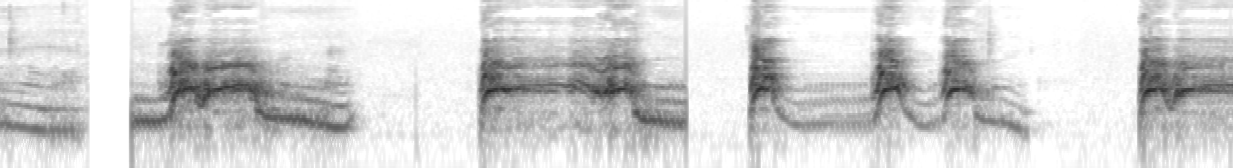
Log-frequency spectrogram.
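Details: Barking Beagles giving long baying howls that slide down in pitch, then a run of three short sharp barks, bouts spaced a couple of seconds apart in a quiet setting.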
